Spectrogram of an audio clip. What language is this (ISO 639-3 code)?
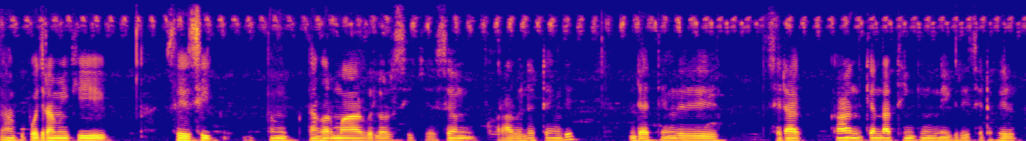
ori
